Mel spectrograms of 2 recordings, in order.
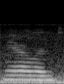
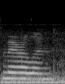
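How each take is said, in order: No difference in how they are said.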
